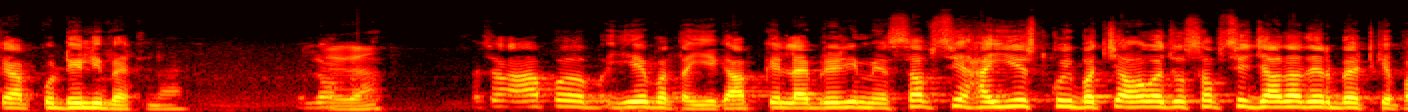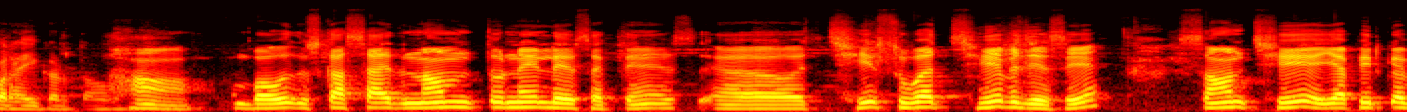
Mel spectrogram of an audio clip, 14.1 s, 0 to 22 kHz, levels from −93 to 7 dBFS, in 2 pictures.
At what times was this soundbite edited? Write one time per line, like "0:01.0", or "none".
0:01.7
